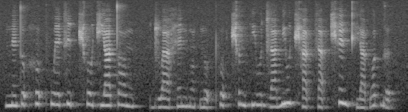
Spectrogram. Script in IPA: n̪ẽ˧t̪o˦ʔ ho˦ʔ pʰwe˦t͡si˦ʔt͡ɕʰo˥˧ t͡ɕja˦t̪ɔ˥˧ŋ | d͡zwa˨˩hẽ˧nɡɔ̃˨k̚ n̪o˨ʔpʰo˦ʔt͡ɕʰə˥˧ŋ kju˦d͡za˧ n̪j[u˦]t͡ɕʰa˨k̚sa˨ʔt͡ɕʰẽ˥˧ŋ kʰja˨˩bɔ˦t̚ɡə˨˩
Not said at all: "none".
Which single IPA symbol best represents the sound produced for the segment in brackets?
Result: u˦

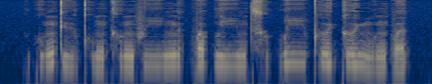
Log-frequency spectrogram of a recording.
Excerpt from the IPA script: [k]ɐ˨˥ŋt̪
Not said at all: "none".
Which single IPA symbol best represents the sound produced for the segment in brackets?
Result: kʷ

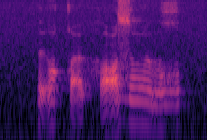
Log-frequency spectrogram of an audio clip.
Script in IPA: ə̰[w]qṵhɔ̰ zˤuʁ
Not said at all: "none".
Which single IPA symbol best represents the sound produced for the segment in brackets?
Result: w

